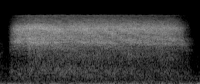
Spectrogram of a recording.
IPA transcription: ʃ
